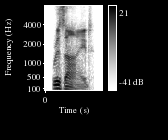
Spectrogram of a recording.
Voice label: "reside", British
